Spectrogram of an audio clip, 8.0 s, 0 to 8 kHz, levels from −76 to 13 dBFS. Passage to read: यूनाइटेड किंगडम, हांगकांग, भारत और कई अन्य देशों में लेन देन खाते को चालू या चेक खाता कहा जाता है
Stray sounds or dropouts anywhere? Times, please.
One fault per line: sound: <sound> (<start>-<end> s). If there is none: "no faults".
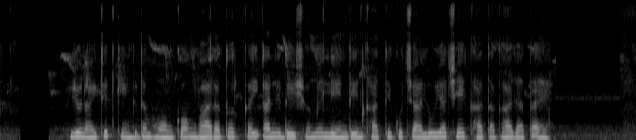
no faults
